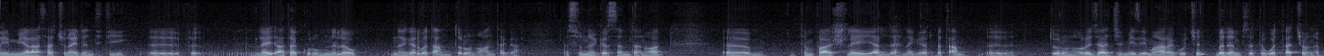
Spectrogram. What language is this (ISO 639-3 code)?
ara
